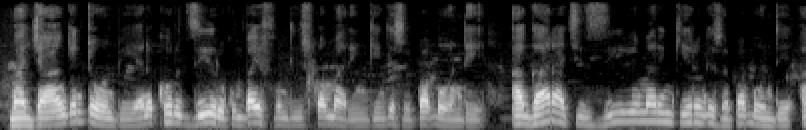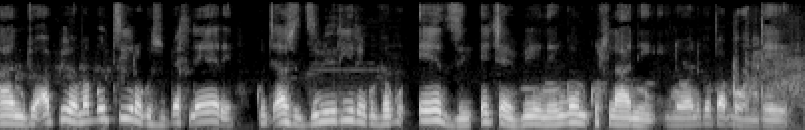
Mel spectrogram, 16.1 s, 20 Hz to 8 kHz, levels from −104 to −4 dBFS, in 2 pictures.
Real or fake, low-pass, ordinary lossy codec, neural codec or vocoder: real; 7.2 kHz; MP3, 48 kbps; none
